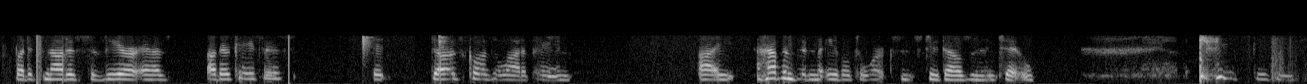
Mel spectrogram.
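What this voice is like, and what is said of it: Raspy voice. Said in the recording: “my voice has been pretty raspy.”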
